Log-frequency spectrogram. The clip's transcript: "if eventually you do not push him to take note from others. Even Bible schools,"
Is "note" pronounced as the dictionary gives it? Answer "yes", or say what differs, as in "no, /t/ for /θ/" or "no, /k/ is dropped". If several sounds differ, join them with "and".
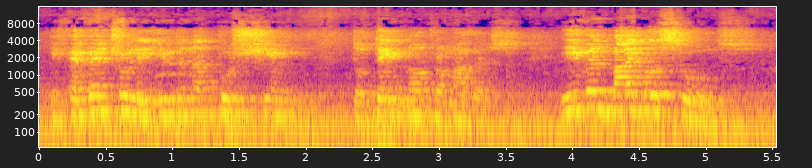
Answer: yes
